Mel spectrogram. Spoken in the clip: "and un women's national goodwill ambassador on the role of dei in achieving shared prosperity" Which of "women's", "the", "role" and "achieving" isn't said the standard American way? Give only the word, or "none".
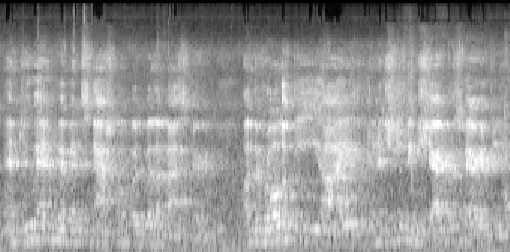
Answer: none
